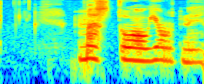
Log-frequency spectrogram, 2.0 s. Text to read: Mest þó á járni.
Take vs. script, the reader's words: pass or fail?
pass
